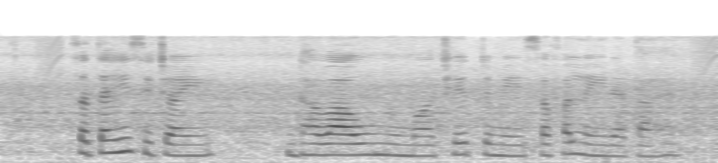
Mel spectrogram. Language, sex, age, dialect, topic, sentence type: Hindi, male, 25-30, Hindustani Malvi Khadi Boli, agriculture, statement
